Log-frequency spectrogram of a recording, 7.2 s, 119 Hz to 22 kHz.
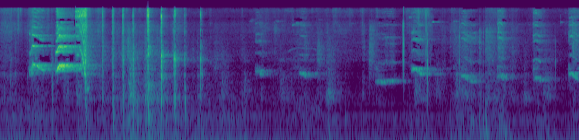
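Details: Yorkshire Terrier puppies born 24 April 2021 whimpering: a couple of sharp, high squeals first, then a string of short, falling whines repeated irregularly, some soft and some louder.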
